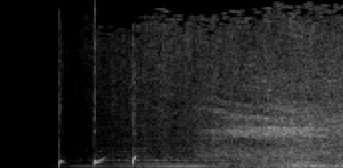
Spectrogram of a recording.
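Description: Intro sound effects for an animated logo: three quick rising plops about a quarter second apart, then a swell of music that builds steadily toward the end.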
